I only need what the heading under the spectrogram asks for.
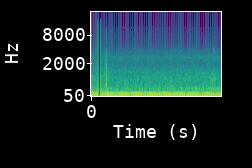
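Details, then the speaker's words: Salvage Dodge Charger Scat Pack Widebody, 392 V8, running on a jump box with the radiator not yet installed, after an earlier failed start. Deep, steady V8 rumble at even idle with no knocks or ticks. "as you can hear, it's running. I ain't got the radiator and stuff in there yet, because I still gotta take it to the frame shop so they can fix up the frame rails on the front end and straighten out a couple other things."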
